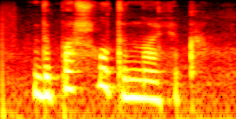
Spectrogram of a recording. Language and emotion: Russian, angry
